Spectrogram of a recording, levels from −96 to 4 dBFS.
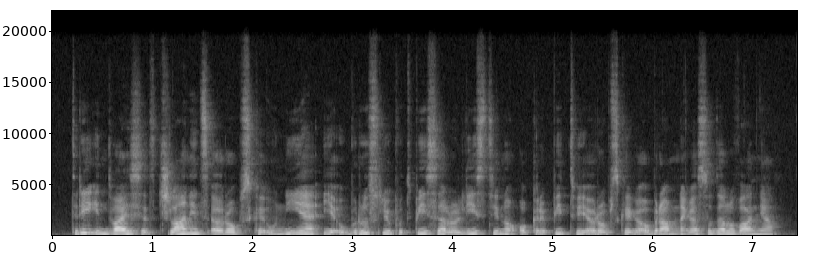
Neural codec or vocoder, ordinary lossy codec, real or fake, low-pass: none; none; real; 19.8 kHz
